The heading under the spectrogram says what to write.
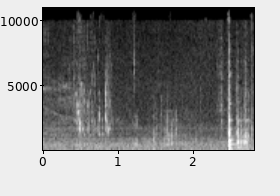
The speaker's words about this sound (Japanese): ちょっとコーヒー飲みます。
